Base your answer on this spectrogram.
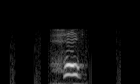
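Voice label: "huk1", Cantonese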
